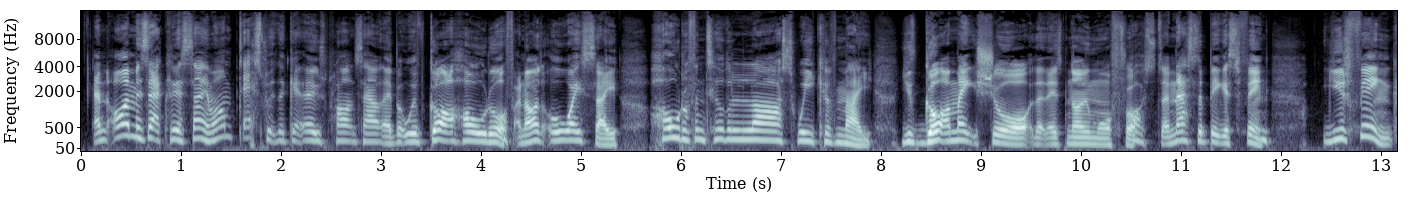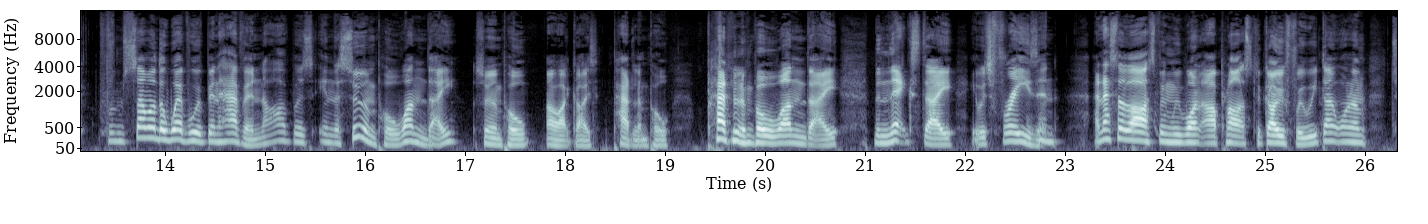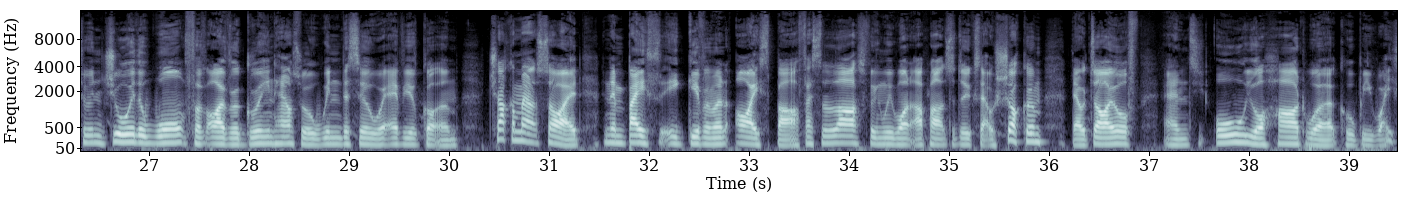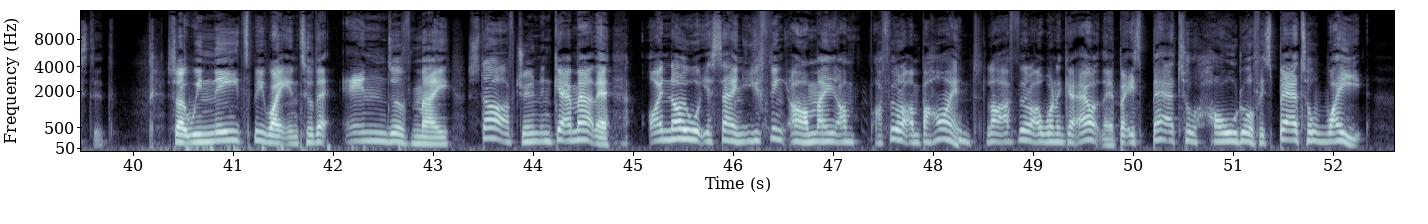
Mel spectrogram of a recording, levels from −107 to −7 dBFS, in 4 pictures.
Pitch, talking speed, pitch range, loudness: 165 Hz, 230 wpm, 130-190 Hz, -26 LUFS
